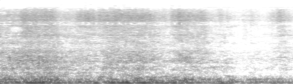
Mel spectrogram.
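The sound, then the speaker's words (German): A garbage truck's engine rumbles steadily outside in Berlin, a deep continuous drone with some rattling texture, moderately loud and heard alone without any talking. “Ja, die Müllabfuhr ist auch schon wieder da.”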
